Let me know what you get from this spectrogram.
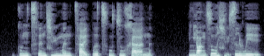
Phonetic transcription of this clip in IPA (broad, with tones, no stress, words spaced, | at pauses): kʊ˧˥ŋ t͡sʰə˧˥nɕy˧˥mə˧˥nt̪ʰa̰˨˩ɪ̯ pɤ˥t͡sʰu˥˩t͡su˥ xa̰˨˩˦n | ljɑ˥ŋso˥˩ʊ̯ɕy̰˨˩ sɹ̩˥˧ɻwe˥˩ɪ̯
